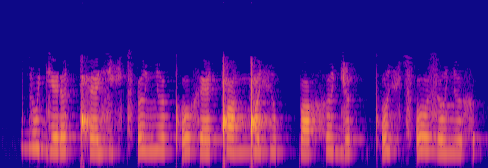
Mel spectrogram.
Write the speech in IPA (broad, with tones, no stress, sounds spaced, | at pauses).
d u˧˩ dʲ ɛ˩ ɾ ə˧˩ ǃʰ ɛ˩ zʲ ə˩ ç t͡sʼ ɵ˧˩ ʎ ɵ˧˩ kʼ o˧˩ x ɛ˩ ǃ ɒ˧˩ ŋ͡ǃ ɒ˧˩ ç u˩ pː ɒ˩ x ɵ˧˩ ɟ ə˩ | kʼ o˧˩ ç t͡sʼ o˧˩ z o˩ ʎ ɵ˩ x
